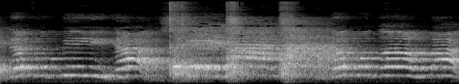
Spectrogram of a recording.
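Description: A classroom of students claps a rhythmic pattern, a few sharp group claps bunched in the middle while a teacher's voice talks before and after them.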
